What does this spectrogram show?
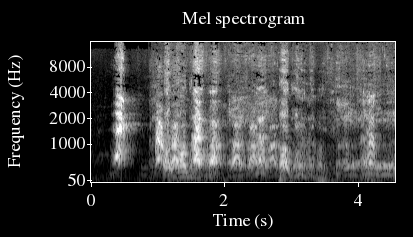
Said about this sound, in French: Le Skubas, alors c'est comme un chien des Pyrénées, un peu, un chien de montagne, quoi. Un gros berger. Ah, il a l'air gentil, ce Skuba.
